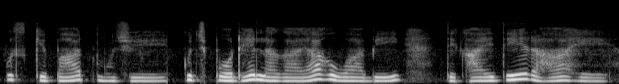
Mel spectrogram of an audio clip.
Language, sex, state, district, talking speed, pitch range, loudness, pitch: Hindi, female, Arunachal Pradesh, Papum Pare, 115 wpm, 165-200 Hz, -16 LUFS, 175 Hz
